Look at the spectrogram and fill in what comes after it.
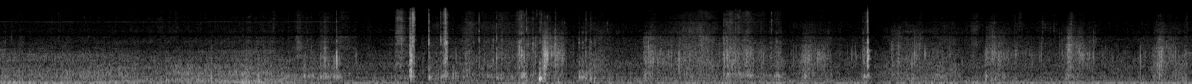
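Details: Outdoor rustling, footsteps and sharp crackling knocks over low background rumble, with no clear calls.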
